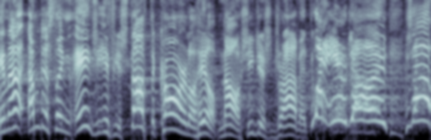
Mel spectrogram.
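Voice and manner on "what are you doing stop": shrill, piercing, very high shrieking scream. Retelling the driver screaming at him as he vomits out the window, imitating someone screaming. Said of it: "So she's screaming at me".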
